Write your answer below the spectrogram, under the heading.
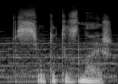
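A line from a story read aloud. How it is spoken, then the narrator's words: Muttered. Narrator (Russian): буркнул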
